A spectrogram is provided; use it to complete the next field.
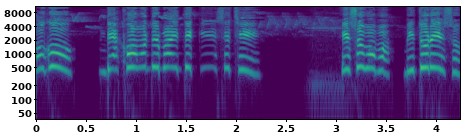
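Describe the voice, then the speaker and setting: A woman uses a cartoonish character voice pitched extremely high. She keeps a moderate pace with monotone, flat intonation. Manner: warm but nagging.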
